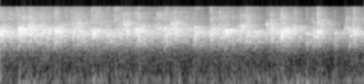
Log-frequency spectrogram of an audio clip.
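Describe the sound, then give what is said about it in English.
A crowd claps steadily for about five seconds, a dense, even wash of many hands with no pauses and no talking over it. “I want strong clapping. I don't want bodo clapping.”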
